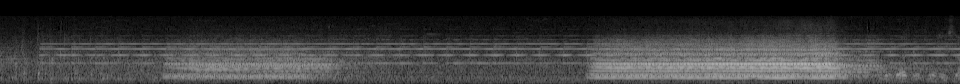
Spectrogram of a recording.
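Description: Horn of the California Zephyr's Amtrak locomotive sounding two blasts of a multi-note chord, a shorter one about two seconds in and a longer, louder one of about three seconds from about seven seconds in.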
